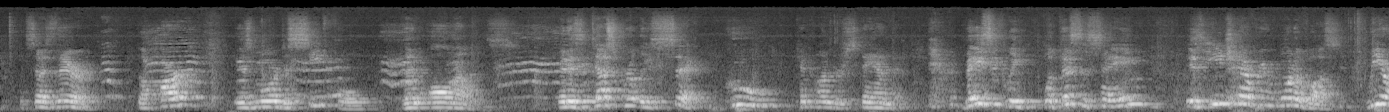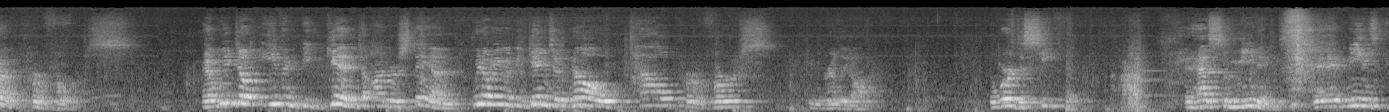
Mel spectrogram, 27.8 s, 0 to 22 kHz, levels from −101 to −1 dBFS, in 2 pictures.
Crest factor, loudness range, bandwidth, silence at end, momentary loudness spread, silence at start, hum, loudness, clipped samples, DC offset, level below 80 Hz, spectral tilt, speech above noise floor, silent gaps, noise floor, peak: 18 dB; 6 LU; 17 kHz; 0 s; 16 LU; 0.1 s; none; -23 LUFS; under 0.1%; under 0.1%; -56 dBFS; -4.5 dB/octave; 28 dB; none; -50 dBFS; -6 dBFS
